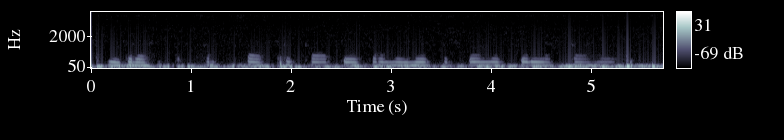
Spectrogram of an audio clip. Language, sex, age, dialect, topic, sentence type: Hindi, male, 25-30, Awadhi Bundeli, banking, statement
